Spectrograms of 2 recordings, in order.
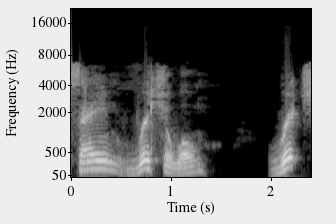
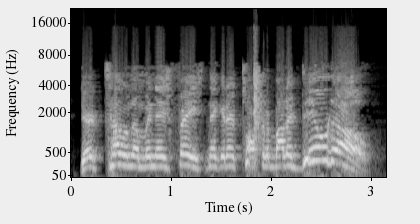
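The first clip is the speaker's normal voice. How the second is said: much higher, louder outburst; exasperated yell; 11 semitones higher, 5 dB louder than usual. Real, not acted. Telling the audience the truth, exasperated yell. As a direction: blurt it out in disbelief.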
